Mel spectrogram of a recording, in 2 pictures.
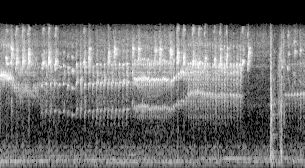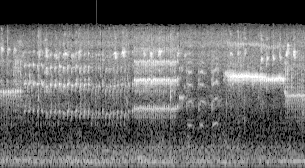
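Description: A bird singing a varied song of held whistled notes and fast trills, with a steady low hum underneath. One sharp click comes about five and a half seconds in.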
